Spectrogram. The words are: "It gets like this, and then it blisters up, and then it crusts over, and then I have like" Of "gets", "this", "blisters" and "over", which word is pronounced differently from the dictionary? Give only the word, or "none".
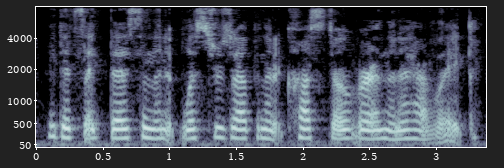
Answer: none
